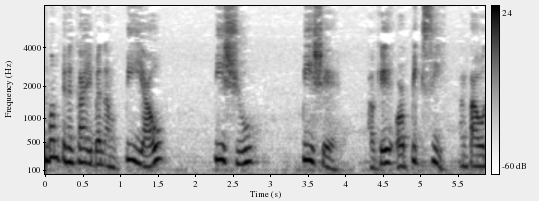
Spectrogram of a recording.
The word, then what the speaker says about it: pixie: Pixie, kasi P-I-X-I-E. Pero ang basa ron, pishe, hindi pixie. Kung may nagsabi sa inyo, pixie, or Jing, mali po yun. Mali yung pronunciation. Okay? P-I-X-I-E, ang basa ron, pishe. She, ang X-I-E kasi is she, ang basa sa amin.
